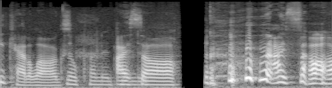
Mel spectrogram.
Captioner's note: laughs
